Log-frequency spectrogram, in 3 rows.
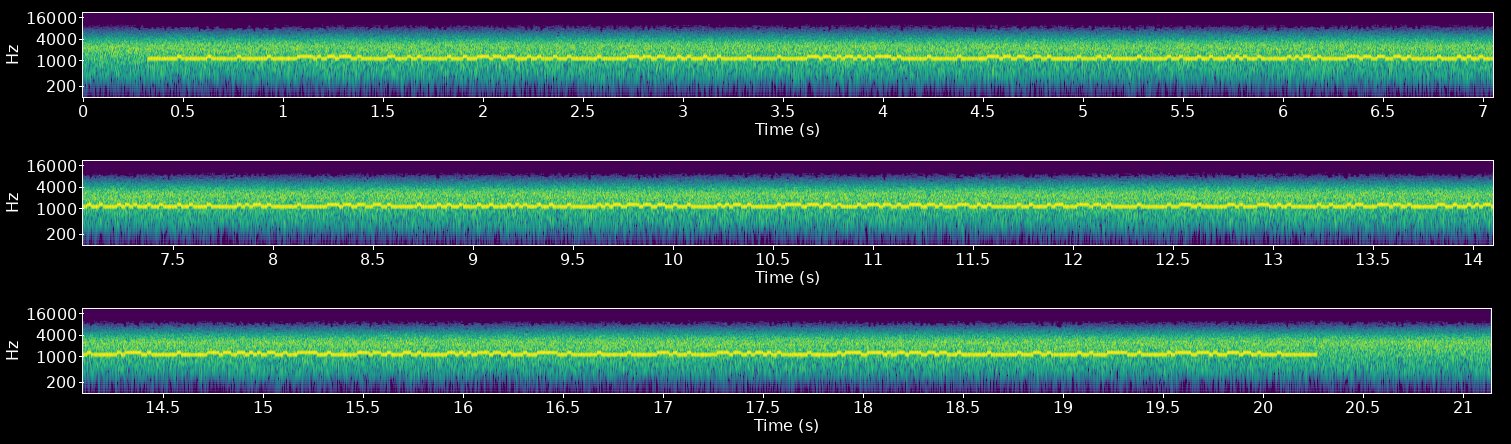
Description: RTTY (50 baud, 170 Hz shift), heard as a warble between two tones, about 1250 Hz centre, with radio static. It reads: CQ CQ CQ DE IK6S IK6S IK6S PSE K AGN? AGN? PSE RPT UR QTH DE LU5EH K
